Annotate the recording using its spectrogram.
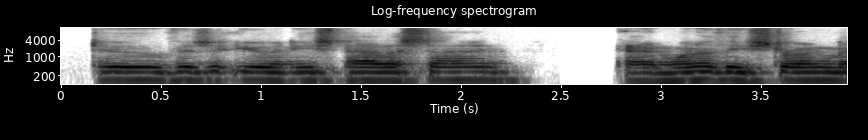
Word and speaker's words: Palestine: It's pronounced Palestine. – Okay. – They don't want to be confused with, Middle Eastern people or Jewish people.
